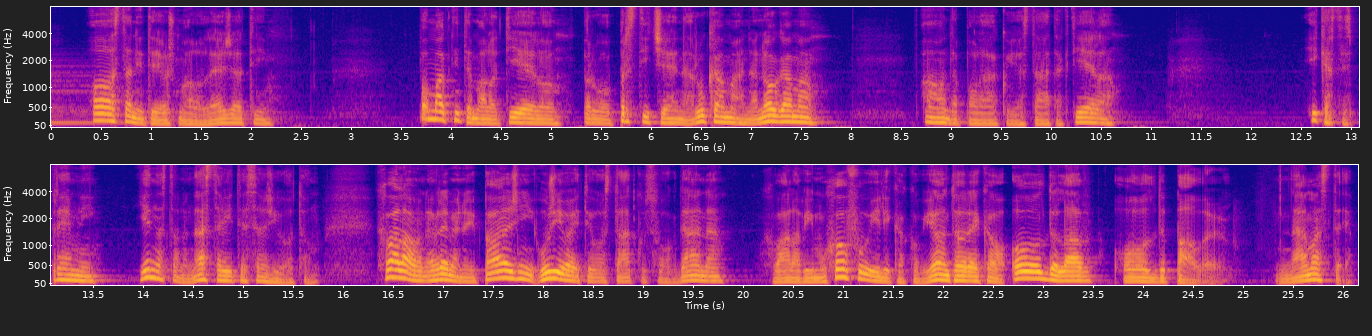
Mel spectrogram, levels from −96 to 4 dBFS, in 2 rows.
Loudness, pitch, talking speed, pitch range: -16 LUFS, 110 Hz, 125 wpm, 95-125 Hz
